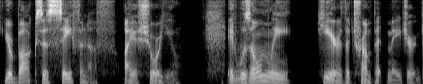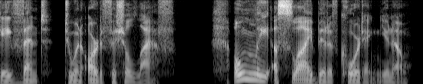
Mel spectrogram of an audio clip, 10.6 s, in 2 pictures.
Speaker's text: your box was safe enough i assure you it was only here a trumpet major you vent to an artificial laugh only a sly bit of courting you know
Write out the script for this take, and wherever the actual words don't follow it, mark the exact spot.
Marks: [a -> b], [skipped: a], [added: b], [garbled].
your box [was -> is] safe enough i assure you it was only here [a -> the] trumpet major [you -> gave] vent to an artificial laugh only a sly bit of courting you know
